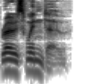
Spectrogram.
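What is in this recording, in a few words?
"rose-window", British English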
